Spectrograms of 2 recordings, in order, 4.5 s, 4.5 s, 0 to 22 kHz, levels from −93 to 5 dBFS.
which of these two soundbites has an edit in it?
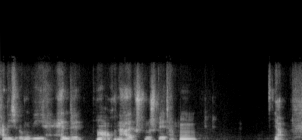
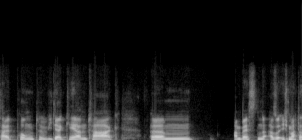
second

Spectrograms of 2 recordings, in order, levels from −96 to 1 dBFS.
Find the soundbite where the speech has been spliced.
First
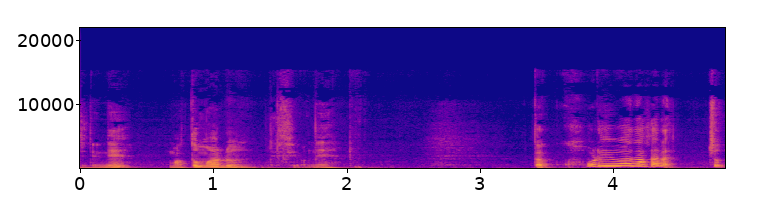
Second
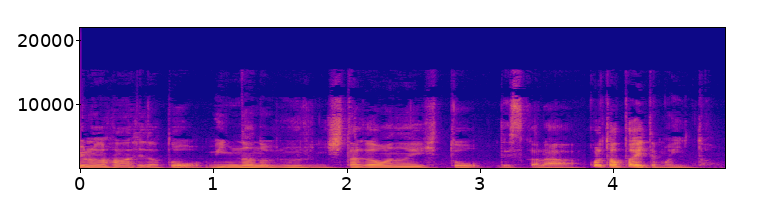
second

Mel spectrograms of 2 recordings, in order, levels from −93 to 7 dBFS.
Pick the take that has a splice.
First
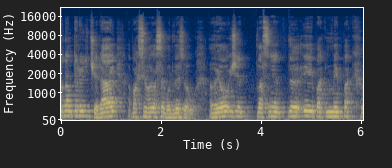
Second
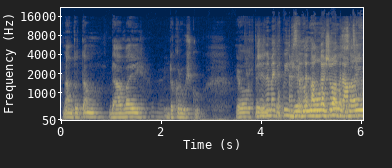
second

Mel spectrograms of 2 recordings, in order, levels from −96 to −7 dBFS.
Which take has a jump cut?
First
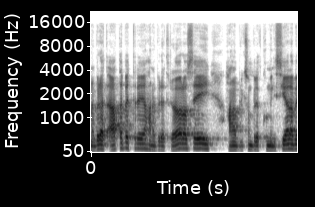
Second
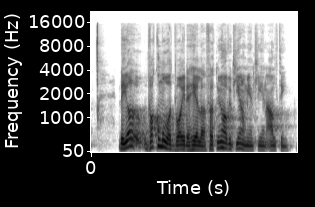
second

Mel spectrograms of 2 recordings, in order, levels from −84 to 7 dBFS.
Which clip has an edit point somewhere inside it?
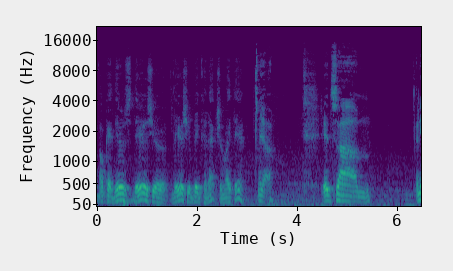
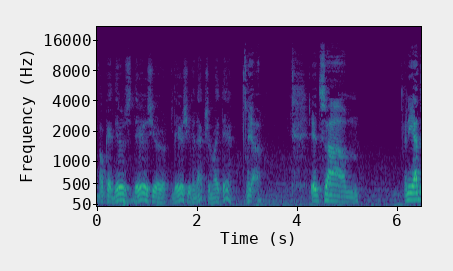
second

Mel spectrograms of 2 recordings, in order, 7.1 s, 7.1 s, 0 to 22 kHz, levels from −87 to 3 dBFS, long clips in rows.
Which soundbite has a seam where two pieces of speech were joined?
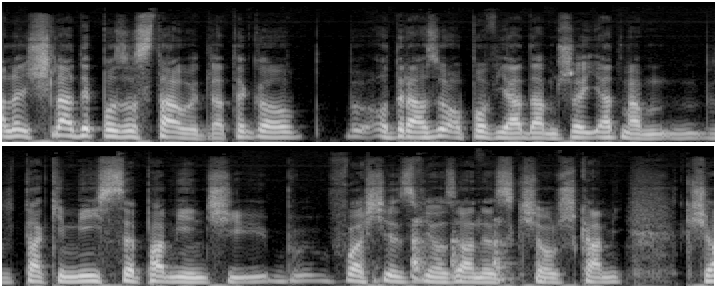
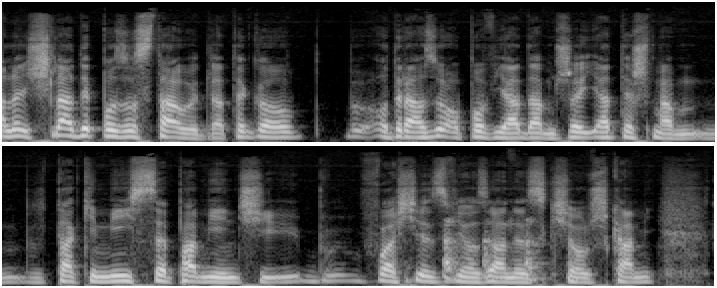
first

